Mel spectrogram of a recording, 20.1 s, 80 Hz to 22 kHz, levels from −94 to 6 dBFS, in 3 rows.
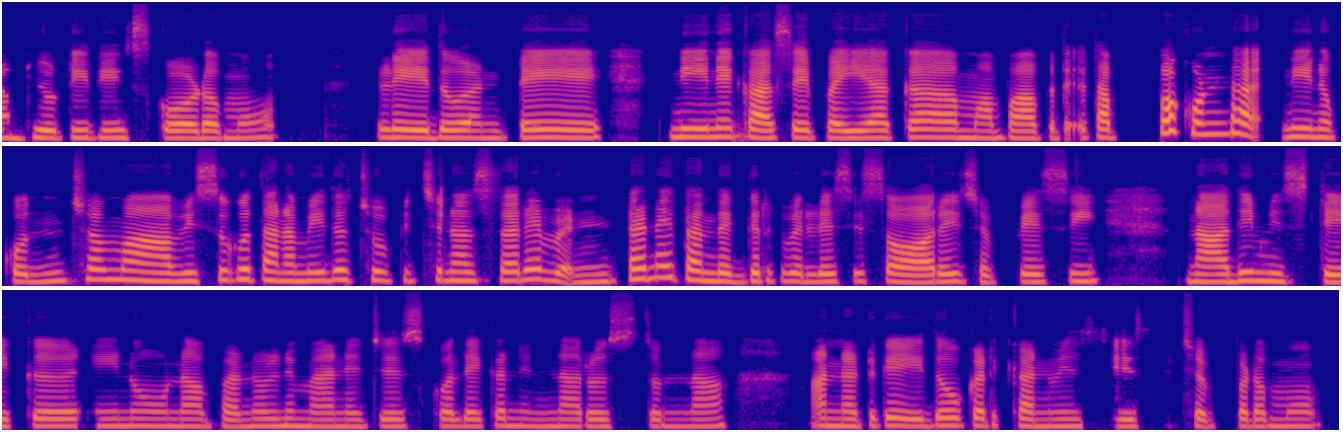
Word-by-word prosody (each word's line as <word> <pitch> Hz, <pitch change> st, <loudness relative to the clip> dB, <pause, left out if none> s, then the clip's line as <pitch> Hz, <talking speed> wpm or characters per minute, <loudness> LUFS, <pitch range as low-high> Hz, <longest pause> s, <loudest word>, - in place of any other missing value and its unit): Duty 215 Hz, 0 st, +1 dB
తీసుకోవడము. 200 Hz, -1 st, +1 dB, 0.7 s
లేదు 215 Hz, -1 st, +5 dB
అంటే 200 Hz, +2 st, -1 dB, 0.7 s
నేనే 235 Hz, 0 st, +4 dB
కాసేపయ్యాక 210 Hz, 0 st, +3 dB, 0.3 s
మా 200 Hz, -, -1 dB
పాప 195 Hz, -1 st, +3 dB
త -, -, -3 dB, 0.2 s
తప్పకుండా 310 Hz, -, +4 dB, 0.2 s
నేను 235 Hz, -2 st, +2 dB
కొంచెం 235 Hz, +6 st, -1 dB, 0.2 s
ఆ 240 Hz, -, +6 dB, 0.2 s
విసుగు 265 Hz, +5 st, +1 dB
తన 245 Hz, -, +3 dB
మీద 240 Hz, +3 st, +1 dB
చూపించినా 245 Hz, 0 st, -2 dB
సరే! 245 Hz, +3 st, +2 dB
వెంటనే 220 Hz, +11 st, +1 dB
తన 260 Hz, -2 st, +5 dB
దగ్గరికి 225 Hz, +3 st, -1 dB
వెళ్ళేసి, 215 Hz, +1 st, -1 dB
సారీ 205 Hz, 0 st, +4 dB
చెప్పేసి 210 Hz, +3 st, -3 dB, 0.6 s
నాది 210 Hz, +3 st, +4 dB
మిస్టేక్ 205 Hz, -1 st, -1 dB, 0.3 s
నేను 200 Hz, 0 st, -5 dB, 0.2 s
నా 195 Hz, -, -2 dB
పనుల్ని 200 Hz, +2 st, -3 dB
మేనేజ్ 190 Hz, 0 st, -5 dB
చేసుకోలేక 195 Hz, +1 st, -5 dB
నిన్నరుస్తున్నా. 195 Hz, 0 st, -6 dB, 0.6 s
అన్నట్టుగా 210 Hz, +1 st, -1 dB
ఏదో 215 Hz, +2 st, -1 dB
ఒకటి 215 Hz, 0 st, -2 dB
కన్విన్స్ 200 Hz, 0 st, -4 dB
చేసి 190 Hz, 0 st, -5 dB, 0.2 s
చెప్పడము. 195 Hz, +1 st, -4 dB
210 Hz, 115 wpm, -26 LUFS, 200-225 Hz, 0.7 s, ఆ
